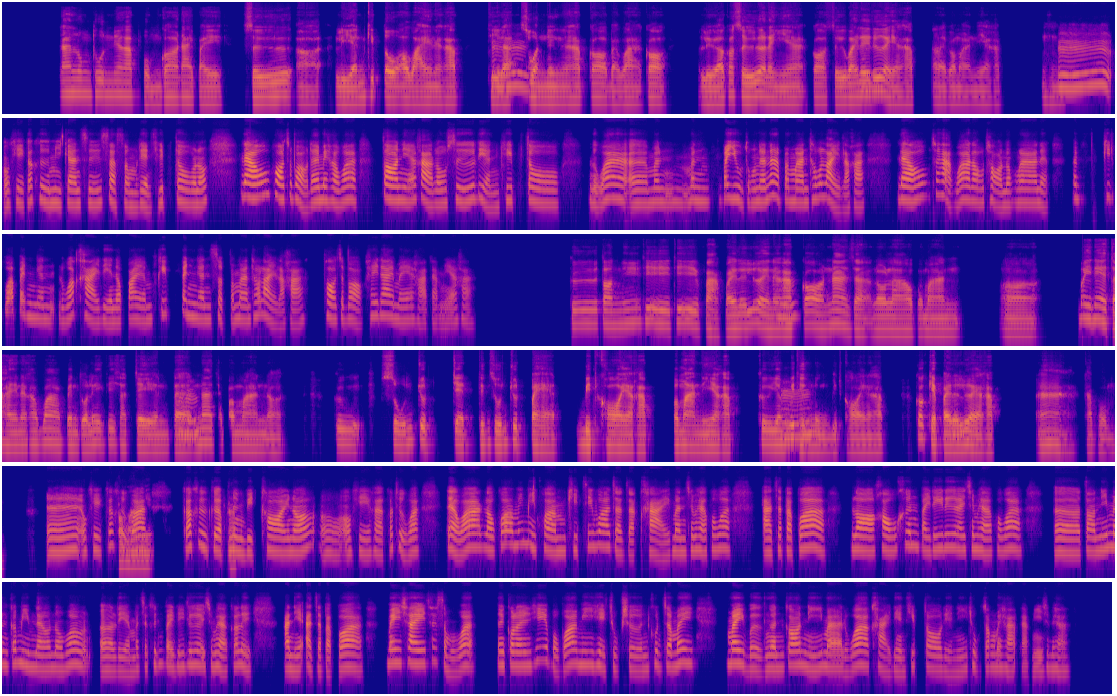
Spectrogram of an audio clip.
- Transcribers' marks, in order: tapping; other background noise; "มี" said as "มีม"
- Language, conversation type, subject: Thai, advice, ฉันควรเริ่มออมเงินสำหรับเหตุฉุกเฉินอย่างไรดี?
